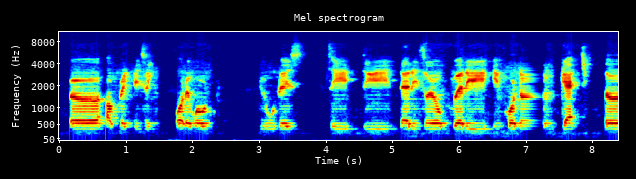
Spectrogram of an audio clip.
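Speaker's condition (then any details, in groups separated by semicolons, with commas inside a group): Total laryngectomy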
